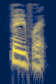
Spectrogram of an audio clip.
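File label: "favourite", American English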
